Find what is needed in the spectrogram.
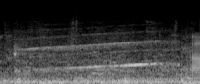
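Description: Outdoor street noise: a steady low rumble, with one thin high tone rising slowly in pitch for about a second in the middle.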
